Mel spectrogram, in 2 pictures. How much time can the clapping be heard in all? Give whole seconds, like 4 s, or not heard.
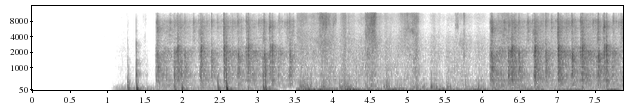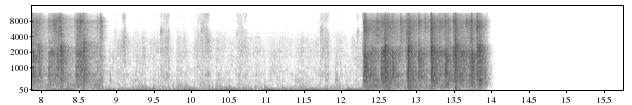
6 s.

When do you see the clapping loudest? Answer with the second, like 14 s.
13 s.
